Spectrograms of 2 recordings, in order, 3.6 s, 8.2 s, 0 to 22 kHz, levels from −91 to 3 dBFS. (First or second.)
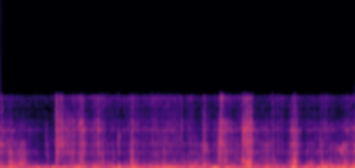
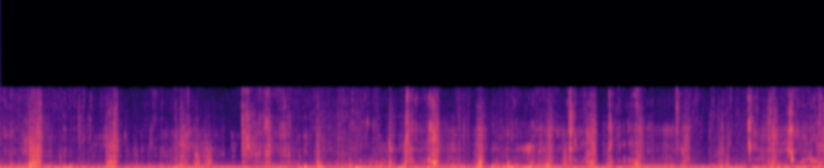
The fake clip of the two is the first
